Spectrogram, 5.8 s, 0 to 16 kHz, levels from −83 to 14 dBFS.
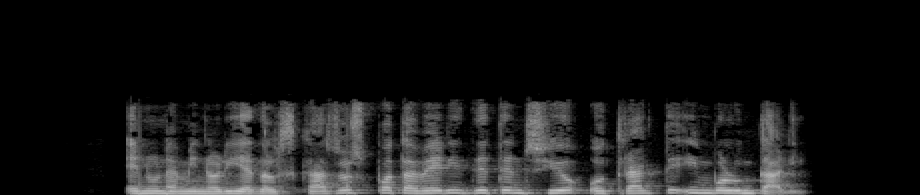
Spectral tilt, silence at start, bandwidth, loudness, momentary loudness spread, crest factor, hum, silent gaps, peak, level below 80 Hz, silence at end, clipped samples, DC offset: -5 dB/octave; 0.8 s; 8 kHz; -17 LUFS; 5 LU; 16 dB; none; none; -2 dBFS; -56 dBFS; 0.75 s; under 0.1%; under 0.1%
